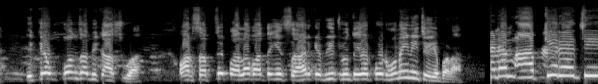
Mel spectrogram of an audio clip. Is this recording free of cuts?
no; 1 cut; at 4.9 s

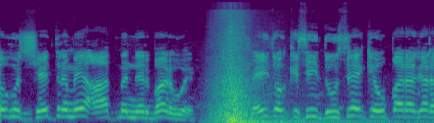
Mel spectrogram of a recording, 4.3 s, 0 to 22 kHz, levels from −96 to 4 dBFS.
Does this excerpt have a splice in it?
no; 0 cuts

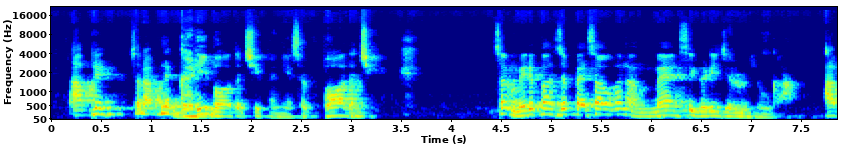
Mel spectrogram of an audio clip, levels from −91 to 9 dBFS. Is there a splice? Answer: no; 0 cuts

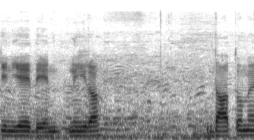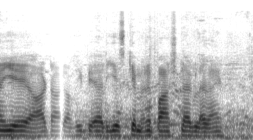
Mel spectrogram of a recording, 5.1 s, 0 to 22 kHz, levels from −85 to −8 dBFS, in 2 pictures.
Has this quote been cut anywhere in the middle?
yes; 1 cut; at 3.2 s

